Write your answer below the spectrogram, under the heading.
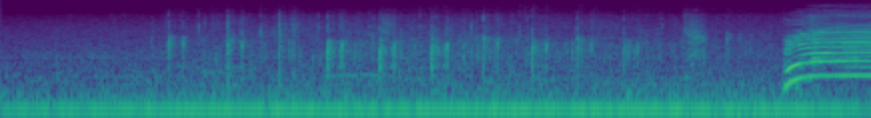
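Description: A drill commander's shouted word of command, drawn out into one long call that rises at the start and then holds steady. It begins near the end, after a few faint light clicks.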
